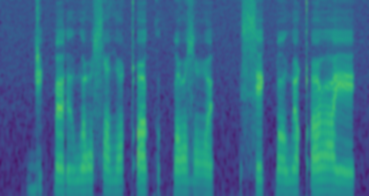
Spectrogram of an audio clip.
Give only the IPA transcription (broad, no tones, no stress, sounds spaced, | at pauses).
ɡ i k͡p œ ɾ ɯ w o sˤ i ðˤ ʉ qʼ o k o k͡p ɔ zˤ œ | s e k͡p ɔ w ʉ qʼ ʉ ʕ e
